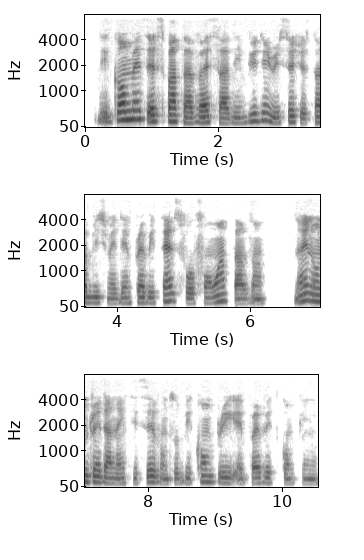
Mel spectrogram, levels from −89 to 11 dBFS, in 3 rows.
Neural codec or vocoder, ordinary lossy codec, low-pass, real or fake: none; none; 7.2 kHz; real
